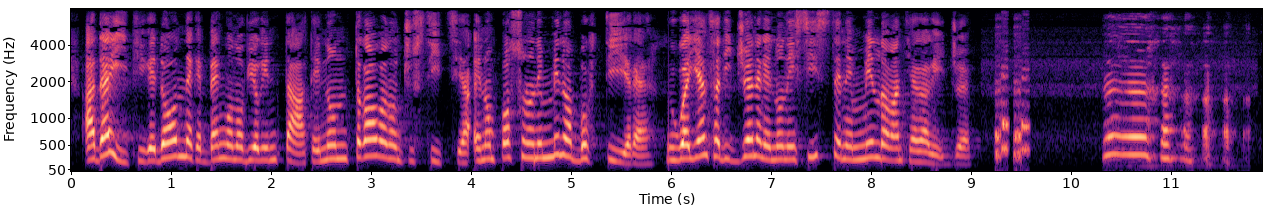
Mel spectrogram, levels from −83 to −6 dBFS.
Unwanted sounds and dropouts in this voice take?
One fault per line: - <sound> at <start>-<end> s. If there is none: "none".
- laugh at 9.2-9.6 s
- laugh at 10.3-11.8 s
